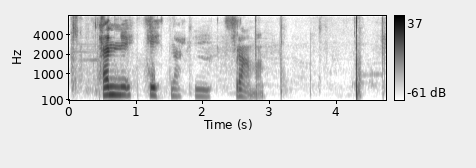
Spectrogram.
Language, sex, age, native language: Icelandic, male, 9, Icelandic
